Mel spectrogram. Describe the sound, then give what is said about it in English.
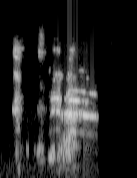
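A single cat meow, drawn out for about a second with a short chirpy start, clear with nothing else around it. “And then meow.”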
